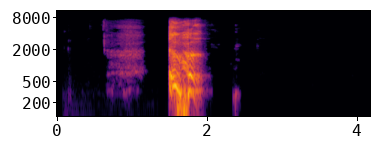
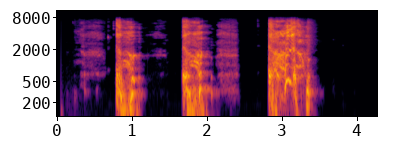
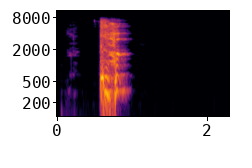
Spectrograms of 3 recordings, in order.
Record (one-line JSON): {"cough_length": "4.2 s", "cough_amplitude": 30956, "cough_signal_mean_std_ratio": 0.26, "three_cough_length": "4.3 s", "three_cough_amplitude": 31876, "three_cough_signal_mean_std_ratio": 0.44, "exhalation_length": "2.3 s", "exhalation_amplitude": 28618, "exhalation_signal_mean_std_ratio": 0.29, "survey_phase": "beta (2021-08-13 to 2022-03-07)", "age": "45-64", "gender": "Female", "wearing_mask": "No", "symptom_cough_any": true, "symptom_sore_throat": true, "symptom_fatigue": true, "symptom_onset": "12 days", "smoker_status": "Never smoked", "respiratory_condition_asthma": false, "respiratory_condition_other": false, "recruitment_source": "REACT", "submission_delay": "2 days", "covid_test_result": "Negative", "covid_test_method": "RT-qPCR", "influenza_a_test_result": "Negative", "influenza_b_test_result": "Negative"}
